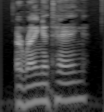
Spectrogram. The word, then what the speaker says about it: orangutan: Orangutan? – Yeah. – With a G at the end? No. It's orangutan.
